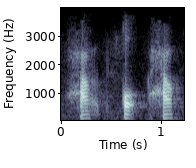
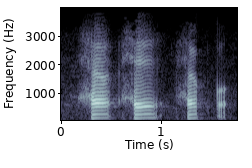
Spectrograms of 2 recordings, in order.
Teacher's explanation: هي الحاء مفتوحة لا نبالغ في ترقيقها حتى تصل إلى الإمالة · Shown in: first take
